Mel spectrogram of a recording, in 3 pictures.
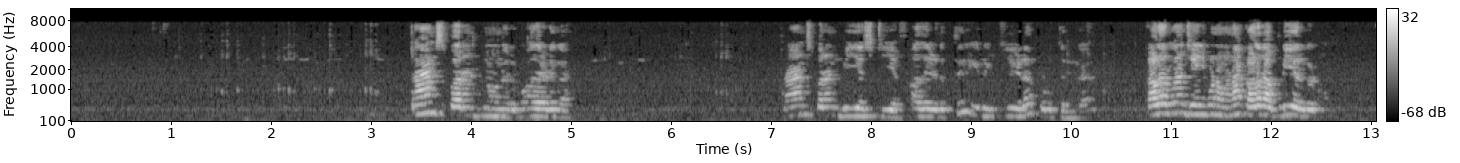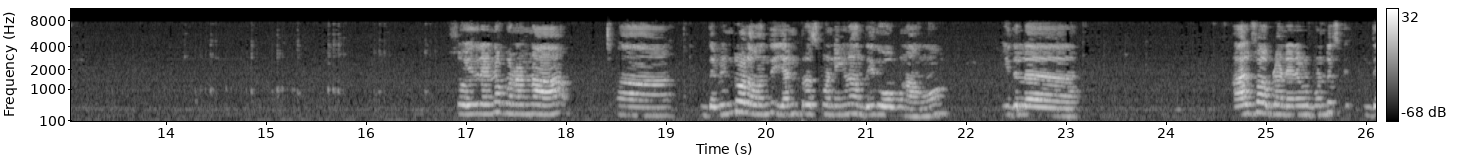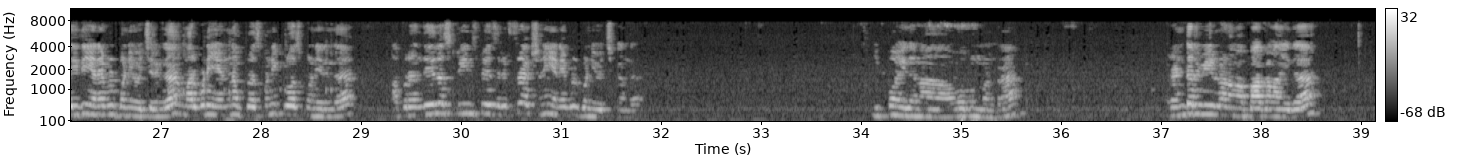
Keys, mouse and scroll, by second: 8.7 click, 9.5 click, 18.8 click, 21.6 click, 23.3 click, 24.7 click, 25.5 click, 27.1 click.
